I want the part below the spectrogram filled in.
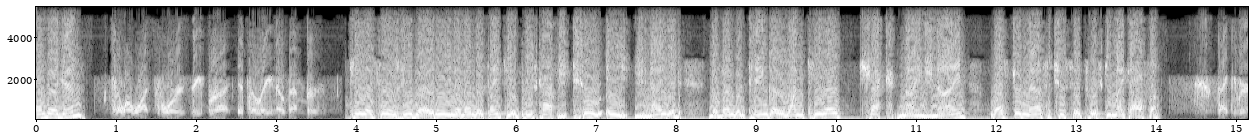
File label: USB 21MHz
